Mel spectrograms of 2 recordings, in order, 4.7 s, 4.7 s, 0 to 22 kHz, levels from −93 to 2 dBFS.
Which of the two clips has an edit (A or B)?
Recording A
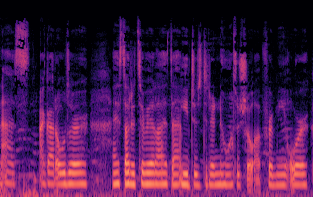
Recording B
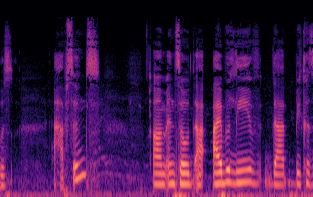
A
